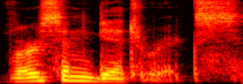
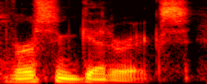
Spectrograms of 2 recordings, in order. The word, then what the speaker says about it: Vercingetorix: How do you pronounce his name again? Vercingetorix. Vercingetorix.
